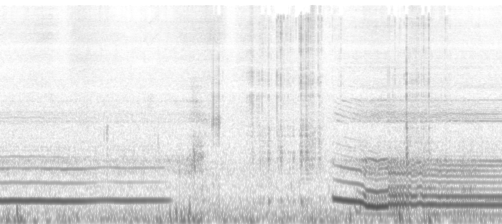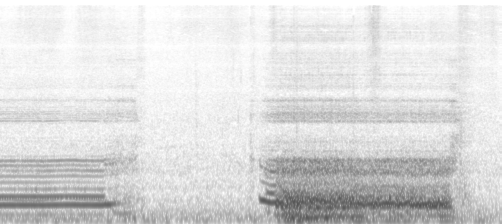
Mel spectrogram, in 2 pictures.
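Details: A sleeping horse snores: three long, droning, buzzy breaths, each lasting about two seconds and coming roughly every four seconds, with quiet gaps between them. The sound seems to come from a small indoor space.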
